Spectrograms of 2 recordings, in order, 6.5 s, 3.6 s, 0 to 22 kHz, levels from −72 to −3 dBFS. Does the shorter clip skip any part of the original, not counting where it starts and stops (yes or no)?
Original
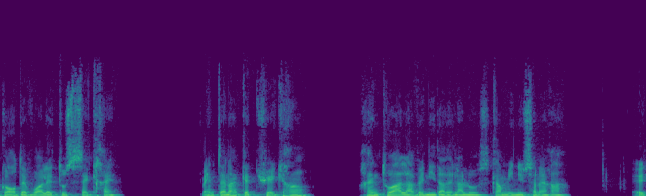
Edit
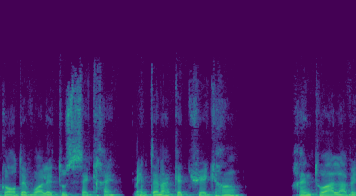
yes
